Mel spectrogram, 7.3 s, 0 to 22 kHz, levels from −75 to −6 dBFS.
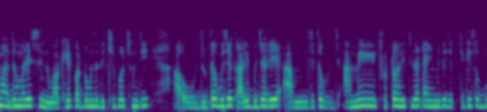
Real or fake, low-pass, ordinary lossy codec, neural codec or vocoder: real; 7.2 kHz; MP3, 32 kbps; none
